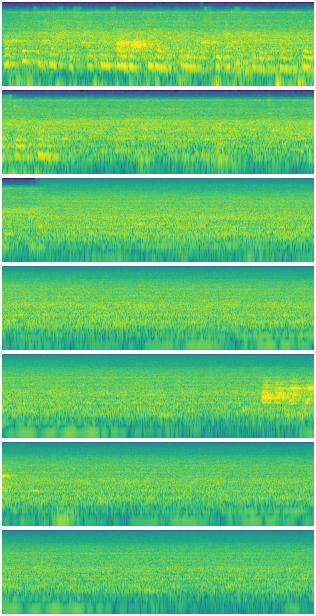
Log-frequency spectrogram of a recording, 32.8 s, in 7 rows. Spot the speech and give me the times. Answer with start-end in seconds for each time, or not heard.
0.0-5.5.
